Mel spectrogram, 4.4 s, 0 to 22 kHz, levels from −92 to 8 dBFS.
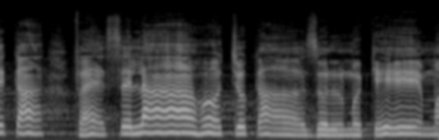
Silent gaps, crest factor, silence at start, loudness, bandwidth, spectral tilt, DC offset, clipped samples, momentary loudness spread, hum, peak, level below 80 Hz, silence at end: none; 16 dB; 0 s; -29 LUFS; 13.5 kHz; -5.5 dB/octave; under 0.1%; under 0.1%; 9 LU; none; -14 dBFS; -72 dBFS; 0 s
